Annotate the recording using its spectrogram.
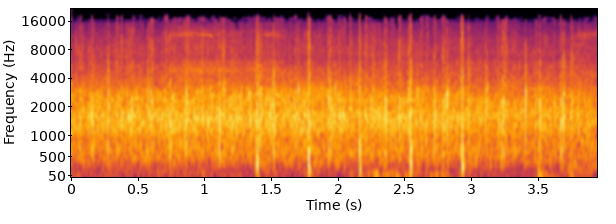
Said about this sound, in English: And by the way, people in Siena are listening to you applaud right now. They can hear you.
